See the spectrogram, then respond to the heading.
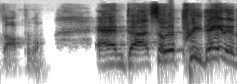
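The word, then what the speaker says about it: OptiML: i m l right spelled uh spelled that way and pronounced optimal and uh so it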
